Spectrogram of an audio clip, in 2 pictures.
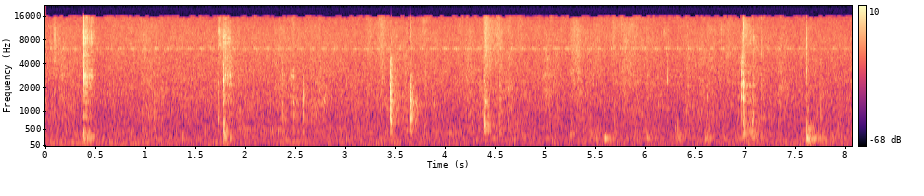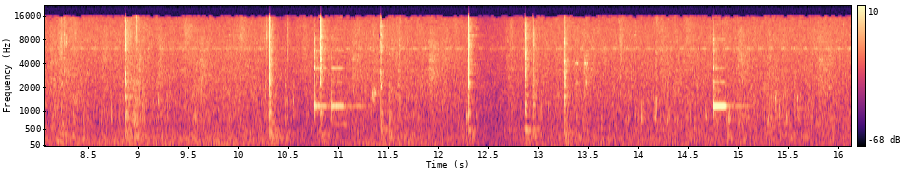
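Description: Broth boiling hard in an aluminium pot, a steady bubbling hiss, with a metal ladle clinking sharply against the pot about a dozen times, a few of the clinks ringing briefly.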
